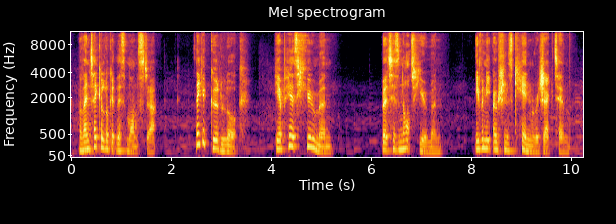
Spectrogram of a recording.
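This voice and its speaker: A man puts on a gravelly character voice at a moderate pace. Faint music plays in the background. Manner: dramatic, ominous.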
